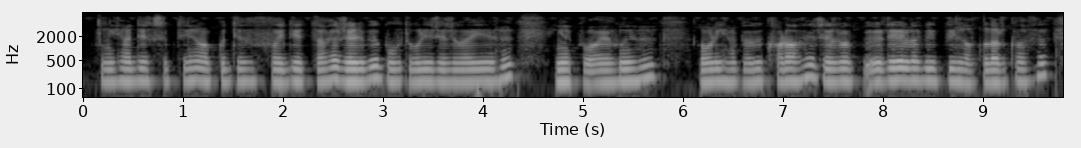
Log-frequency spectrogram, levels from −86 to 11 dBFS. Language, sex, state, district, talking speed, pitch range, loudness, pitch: Maithili, male, Bihar, Supaul, 195 wpm, 150-155 Hz, -29 LUFS, 150 Hz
